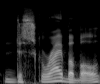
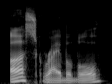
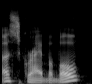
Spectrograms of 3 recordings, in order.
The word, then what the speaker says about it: ascribable: would call it or you would pronounce it describable no us scribable capable of being attributed synonym is ascribable and this is used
